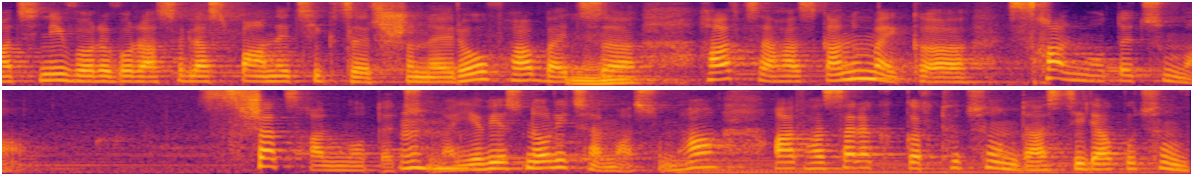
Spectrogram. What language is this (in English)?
Romanian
